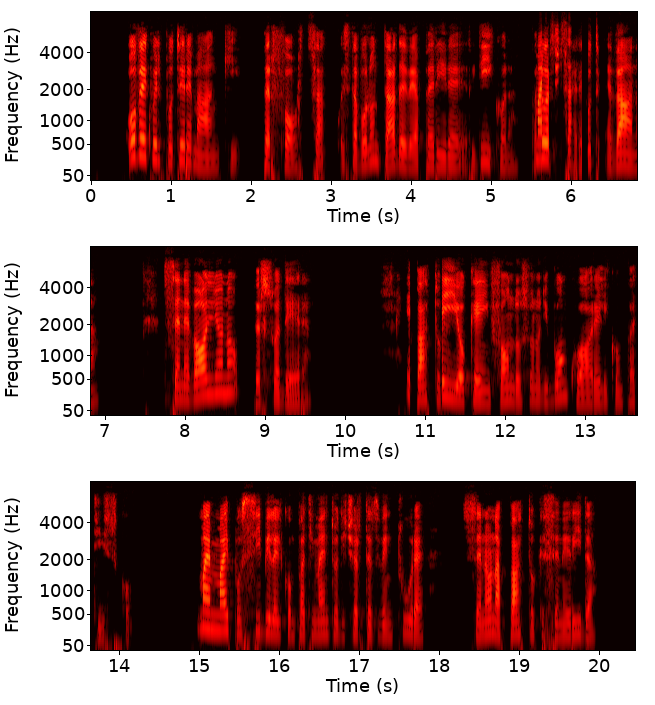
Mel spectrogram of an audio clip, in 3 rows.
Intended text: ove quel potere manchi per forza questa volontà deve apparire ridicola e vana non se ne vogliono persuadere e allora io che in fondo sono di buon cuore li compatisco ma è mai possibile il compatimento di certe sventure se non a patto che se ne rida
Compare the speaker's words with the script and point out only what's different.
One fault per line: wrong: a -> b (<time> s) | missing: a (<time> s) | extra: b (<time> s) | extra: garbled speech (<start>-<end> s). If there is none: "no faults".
extra: garbled speech (5.5-6.4 s)
missing: non (6.9 s)
wrong: allora -> patto (10.8 s)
